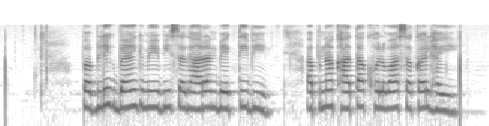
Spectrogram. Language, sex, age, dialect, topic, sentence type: Magahi, female, 18-24, Central/Standard, banking, statement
